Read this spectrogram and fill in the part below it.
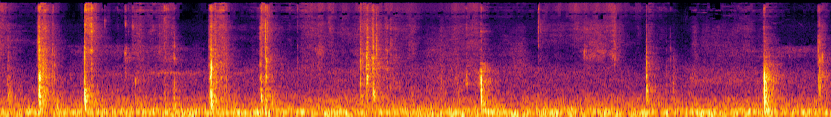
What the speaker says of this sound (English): let's pull some more cards and see where this is going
